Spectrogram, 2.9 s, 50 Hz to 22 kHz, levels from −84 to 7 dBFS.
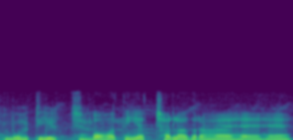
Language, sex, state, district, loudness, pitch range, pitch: Hindi, female, Madhya Pradesh, Katni, -15 LUFS, 235-250 Hz, 240 Hz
